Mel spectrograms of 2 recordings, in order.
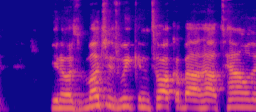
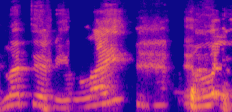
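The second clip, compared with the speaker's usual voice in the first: mock prophet; 4 semitones higher, 4 dB louder than usual. Mock biblical quote of prediction.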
